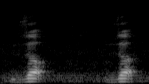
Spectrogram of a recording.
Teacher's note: Zo hampir mirip zai, tapi dia lidah lebih tebal, lebih ke pangkal lagi, bukan makin ke ujung. Kalau zai itu dia di ujung lidahnya.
